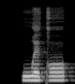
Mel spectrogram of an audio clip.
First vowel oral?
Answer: yes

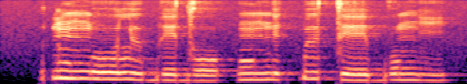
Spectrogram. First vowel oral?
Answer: no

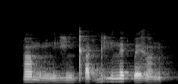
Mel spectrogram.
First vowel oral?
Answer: no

